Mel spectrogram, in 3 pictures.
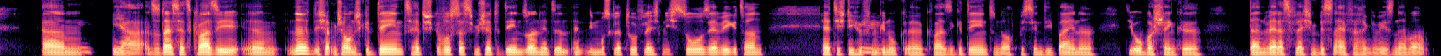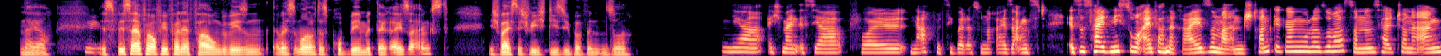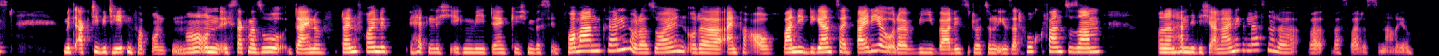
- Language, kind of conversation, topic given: German, advice, Wie kann ich meine Reiseängste vor neuen Orten überwinden?
- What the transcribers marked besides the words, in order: stressed: "so"; inhale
